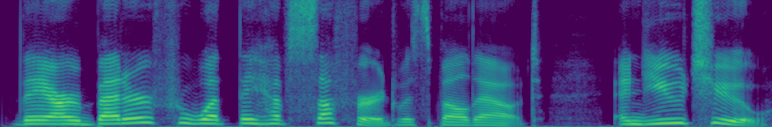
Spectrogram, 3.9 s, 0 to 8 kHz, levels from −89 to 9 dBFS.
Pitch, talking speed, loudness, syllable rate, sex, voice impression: 220 Hz, 220 wpm, -18 LUFS, 5.6 syllables/s, female, very feminine, slightly young, adult-like, very thin, very tensed, very powerful, very bright, hard, very clear, very fluent, slightly raspy, cute, slightly cool, intellectual, very refreshing, sincere, slightly calm, very friendly, very reassuring, very unique, elegant, wild, sweet, very lively, kind, intense, very light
